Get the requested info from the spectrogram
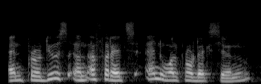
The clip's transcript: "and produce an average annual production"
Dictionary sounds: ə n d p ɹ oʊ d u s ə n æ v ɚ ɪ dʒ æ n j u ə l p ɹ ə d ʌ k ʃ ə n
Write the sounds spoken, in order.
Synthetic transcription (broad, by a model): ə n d p ɹ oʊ d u s ə n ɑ f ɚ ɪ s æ n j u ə l p ɹ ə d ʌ k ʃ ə n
